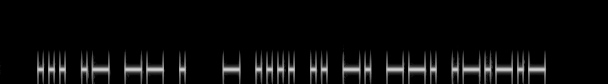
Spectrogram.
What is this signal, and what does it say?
Morse code, heard as a keyed tone, about 22 wpm, 700 Hz. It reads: SAME THING.
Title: Sentences from Top 1100 Words 22wpm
